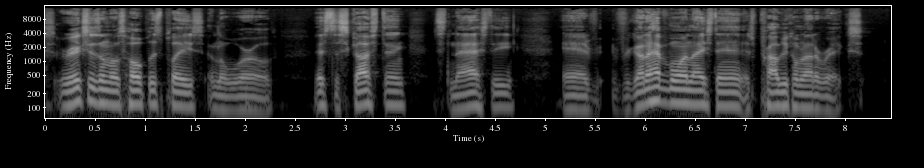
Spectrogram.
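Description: A man's fairly low voice with ordinary pitch variation, a moderate pace and big swings in loudness, recorded dry and close with no echo over a quiet background. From Michigan, Detroit suburbs. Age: 20s. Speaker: podcast host. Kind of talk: casual chat.

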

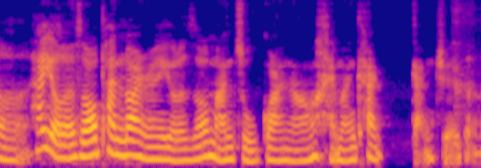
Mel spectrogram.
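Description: Recorded very cleanly against a silent background, a woman is speaking. Her pace is moderate and her pitch variation ordinary. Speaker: postdoctoral researcher. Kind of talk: casual interview. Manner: hesitant, many fillers.

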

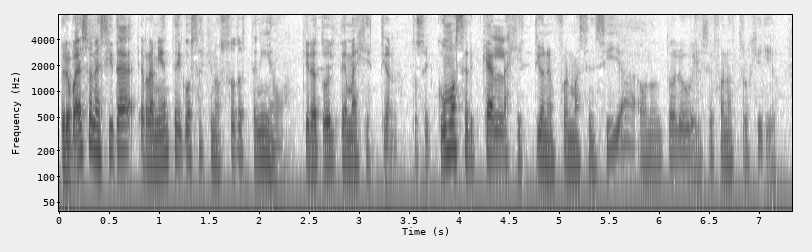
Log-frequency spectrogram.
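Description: Very fast pace with lively intonation. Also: man, fairly high pitch for a man. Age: 30s. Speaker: tech entrepreneur. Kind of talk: radio interview.

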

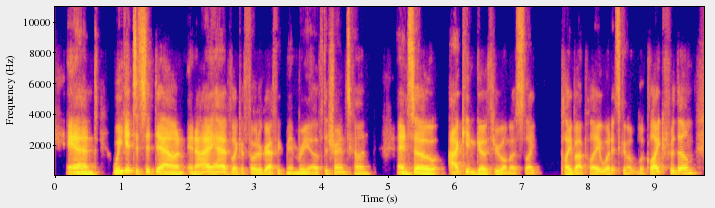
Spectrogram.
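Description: A man with an American accent has an unremarkable speaking voice, medium in pitch with ordinary pitch variation. He speaks at a moderate pace over a quiet background. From US South, Georgia. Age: 30s. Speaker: endurance athlete. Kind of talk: casual chat.

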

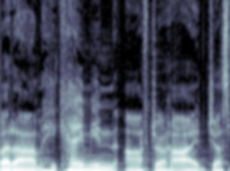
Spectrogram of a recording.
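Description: On a very clean recording with a silent background, a man with an Australian accent speaks with ordinary pitch variation. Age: 30s. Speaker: TV news presenter and podcast co-host. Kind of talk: casual chat. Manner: polished broadcaster delivery.

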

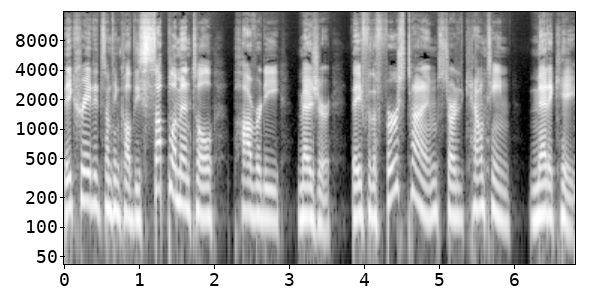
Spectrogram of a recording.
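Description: On a very clean recording with a silent background and a dry, close sound with no echo, a man talks at a moderate pace and medium pitch with ordinary pitch variation in an unremarkable speaking voice. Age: 40s. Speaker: radio co-host and policy commentator. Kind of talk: talk radio show. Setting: radio studio.

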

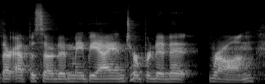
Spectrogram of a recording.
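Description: The voice belongs to a woman and has a bright, sharp tone. Her pitch varies in an ordinary way. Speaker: podcast co-host. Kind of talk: casual chat.

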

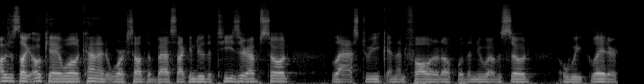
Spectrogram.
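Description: A man's voice comes through a very clean recording with a silent background. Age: 20s. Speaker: podcast host. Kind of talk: casual monologue. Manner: halting, filler-heavy.

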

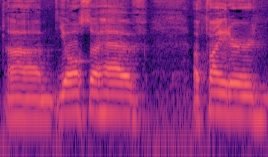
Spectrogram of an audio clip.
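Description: A man with an American accent speaks very slowly in a fairly high pitch, his tone dark and mellow. His intonation is monotone and flat, and the room echo is audible. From northern New Jersey. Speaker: boxing judge and lawyer. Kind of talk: interview.

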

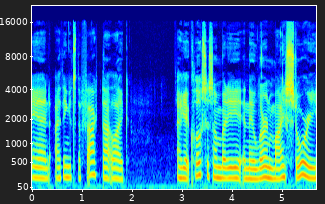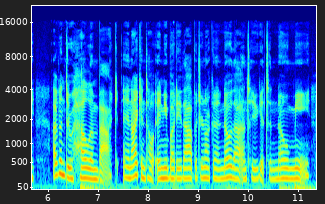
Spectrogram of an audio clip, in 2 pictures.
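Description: A woman speaks in a monotone with flat intonation, recorded very cleanly against a silent background. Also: medium pitch for a woman, moderate pace. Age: young. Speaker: student podcast host. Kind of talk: casual chat.

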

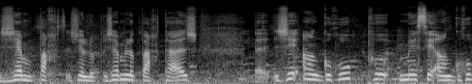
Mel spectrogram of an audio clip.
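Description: Music in the background behind a woman's medium-pitched voice, very even in loudness and ordinary in pitch variation. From Senegal. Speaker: kora player and singer. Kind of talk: interview. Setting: event venue. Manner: halting.

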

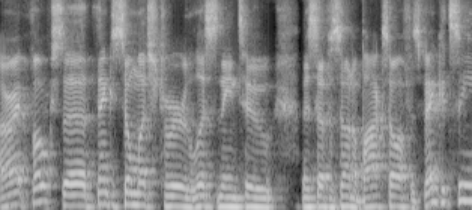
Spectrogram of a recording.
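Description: A man with a fairly high-pitched voice talks amid audible room echo. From US, Italian-American family. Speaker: film podcast co-host. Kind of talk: casual chat.

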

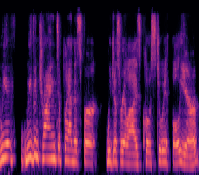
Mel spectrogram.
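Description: A woman with an animated tone and lively intonation talks at a medium pitch and a moderate pace. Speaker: podcast co-host. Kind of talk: casual interview chat.

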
